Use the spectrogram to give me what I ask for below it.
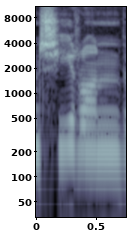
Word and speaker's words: Chiron: Chiron, Chiron wird unterschiedlich genannt. Ich bleibe bei der Aussprache Chiron.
